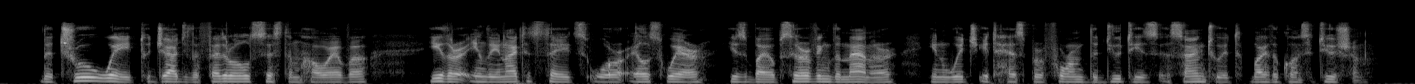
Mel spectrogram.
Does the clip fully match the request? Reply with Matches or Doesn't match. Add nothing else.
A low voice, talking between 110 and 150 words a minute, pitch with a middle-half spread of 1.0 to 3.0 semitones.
Matches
